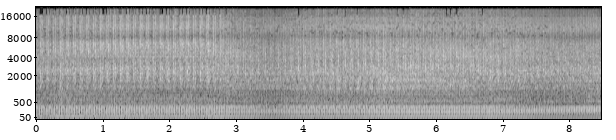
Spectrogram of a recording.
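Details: Nissan Urvan ZD30 diesel (possibly 2015) after a no-start repair in which a clogged, soot-filled part near a sensor was cleaned and refitted: even, steady clatter at about three beats per second, no misses or knocks; settled, healthy idle.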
